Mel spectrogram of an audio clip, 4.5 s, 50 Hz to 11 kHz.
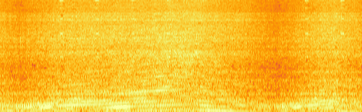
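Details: Suzuki mini van DA64/DA63 with K6A engine, vibration issue with codes P0113, P0327, P0135, P0122, P0118: revs surge up and sag unevenly instead of holding steady; the throttle position sensor voltage keeps dropping out instead of holding steady.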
